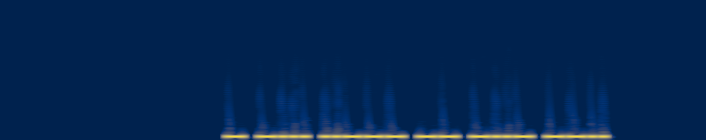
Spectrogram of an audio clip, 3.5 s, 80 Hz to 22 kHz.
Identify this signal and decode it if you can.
Morse code, heard as a keyed tone, about 42 wpm, 700 Hz. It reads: TB2MXZ
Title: DXCC-100 Call Signs - 6 Characters - Repeated 2x - 45wpm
